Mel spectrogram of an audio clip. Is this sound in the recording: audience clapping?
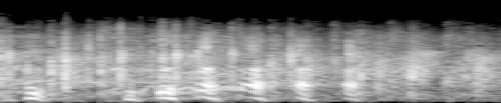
yes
